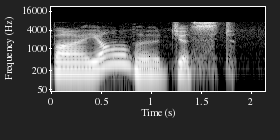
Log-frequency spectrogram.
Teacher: it's on the second syllable yeah i can tell because there's a pitch change and it's a little stronger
